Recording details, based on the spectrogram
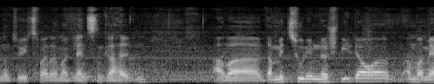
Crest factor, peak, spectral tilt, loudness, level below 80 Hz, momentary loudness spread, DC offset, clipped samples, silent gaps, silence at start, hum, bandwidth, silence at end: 16 dB; 0 dBFS; -4 dB/octave; -18 LUFS; -64 dBFS; 15 LU; under 0.1%; under 0.1%; none; 0 s; none; 15.5 kHz; 0 s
